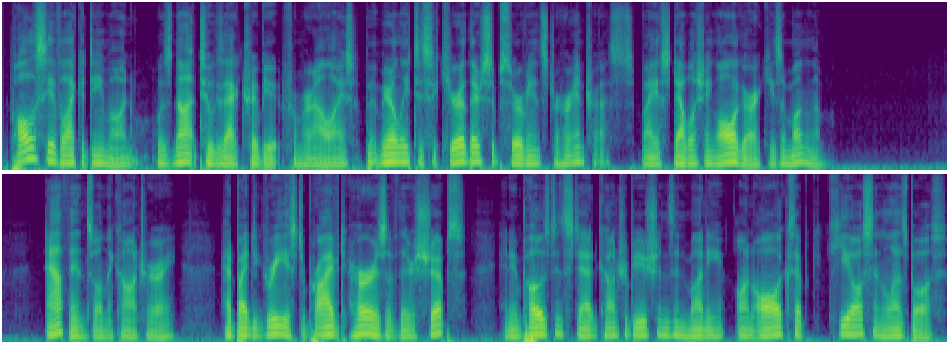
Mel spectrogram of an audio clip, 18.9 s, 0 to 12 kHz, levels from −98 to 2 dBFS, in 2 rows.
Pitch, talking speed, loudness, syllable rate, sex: 100 Hz, 160 wpm, -22 LUFS, 5.6 syllables/s, male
